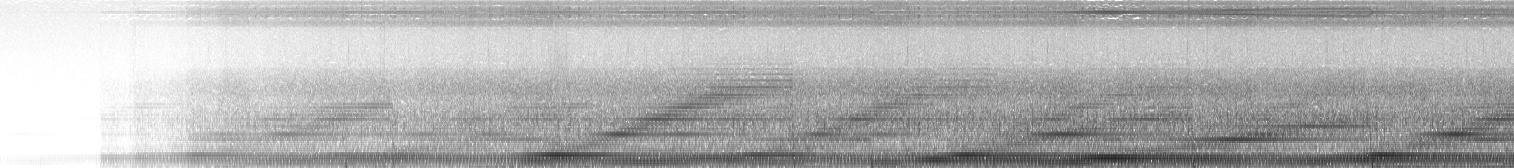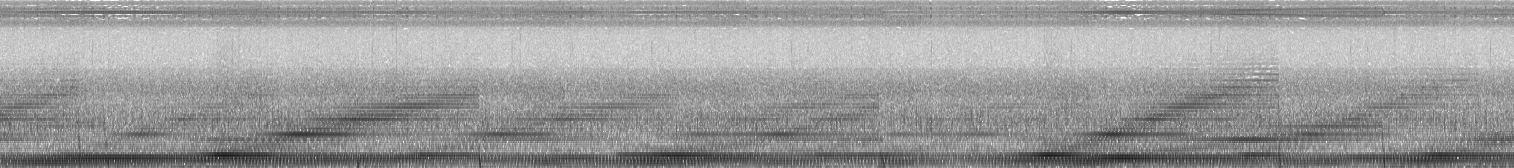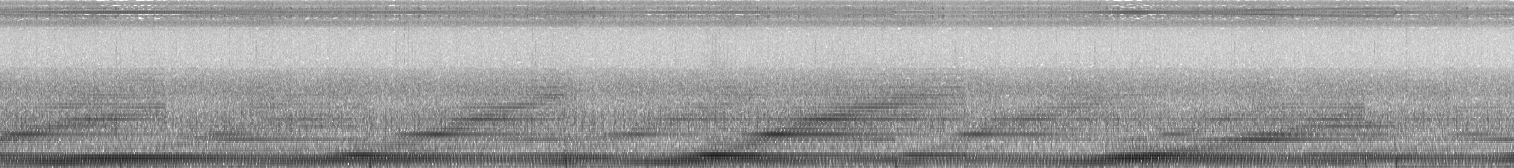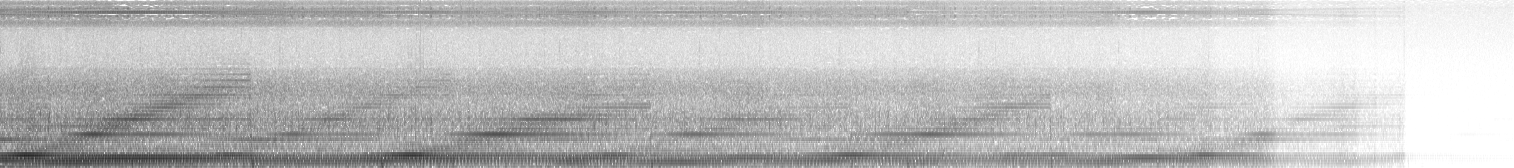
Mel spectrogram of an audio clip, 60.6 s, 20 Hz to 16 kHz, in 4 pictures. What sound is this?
Scifi Synth Drone 207
From series of scifi effects and drones recorded live with Arturia Microbrute, Casio SK-1, Roland SP-404 and Boss SP-202. This set is inspired by my scifi story in progress, "The Movers"
noise, sampler, drone, casio, microbrute, arturia, synth, dronesound, sp404, sk1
